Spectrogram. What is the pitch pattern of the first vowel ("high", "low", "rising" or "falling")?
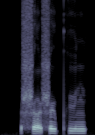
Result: low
